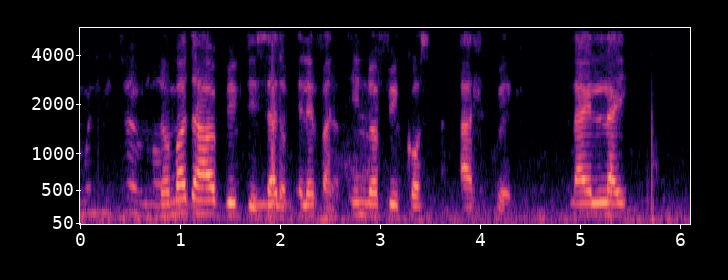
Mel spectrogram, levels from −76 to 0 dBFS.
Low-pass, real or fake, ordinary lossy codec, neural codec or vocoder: 5.4 kHz; real; Opus, 16 kbps; none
